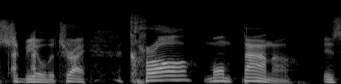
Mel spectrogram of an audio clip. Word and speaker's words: Montana: Apparently, they pronounce it the French way. They pronounce it like Tony Montana.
